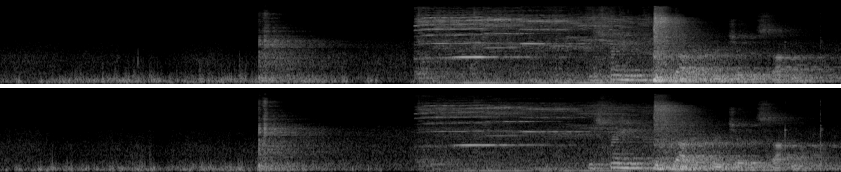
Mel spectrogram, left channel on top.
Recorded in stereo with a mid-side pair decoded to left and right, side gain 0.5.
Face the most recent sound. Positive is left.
turn(degrees=-20)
